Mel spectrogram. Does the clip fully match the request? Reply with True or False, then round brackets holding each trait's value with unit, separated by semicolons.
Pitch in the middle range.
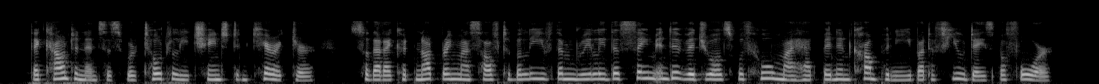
False (230 Hz)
